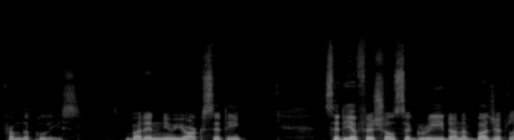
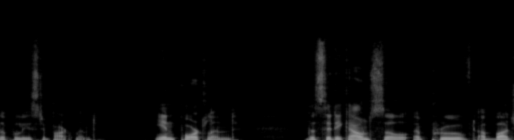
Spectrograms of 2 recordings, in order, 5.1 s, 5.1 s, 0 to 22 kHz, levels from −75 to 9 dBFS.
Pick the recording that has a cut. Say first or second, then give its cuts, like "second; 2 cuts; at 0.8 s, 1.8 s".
first; 1 cut; at 1.1 s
